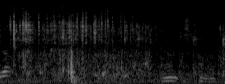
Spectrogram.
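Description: Water splashing and sloshing around a bluefin tuna held at the boat's side, with crackling bursts over the first second. A short murmur of a voice comes near the end.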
